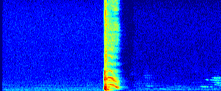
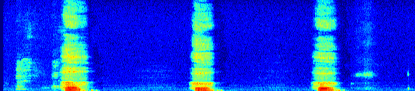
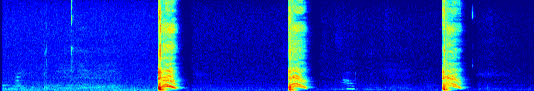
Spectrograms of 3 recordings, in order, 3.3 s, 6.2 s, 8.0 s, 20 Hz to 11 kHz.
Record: {"cough_length": "3.3 s", "cough_amplitude": 32768, "cough_signal_mean_std_ratio": 0.15, "exhalation_length": "6.2 s", "exhalation_amplitude": 26183, "exhalation_signal_mean_std_ratio": 0.28, "three_cough_length": "8.0 s", "three_cough_amplitude": 32768, "three_cough_signal_mean_std_ratio": 0.19, "survey_phase": "beta (2021-08-13 to 2022-03-07)", "age": "45-64", "gender": "Male", "wearing_mask": "No", "symptom_cough_any": true, "symptom_runny_or_blocked_nose": true, "smoker_status": "Never smoked", "respiratory_condition_asthma": false, "respiratory_condition_other": false, "recruitment_source": "Test and Trace", "submission_delay": "2 days", "covid_test_result": "Positive", "covid_test_method": "LFT"}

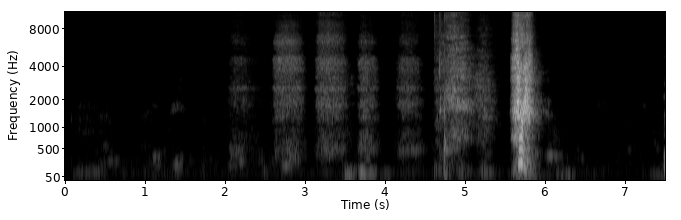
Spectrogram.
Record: {"exhalation_length": "7.5 s", "exhalation_amplitude": 27875, "exhalation_signal_mean_std_ratio": 0.19, "survey_phase": "beta (2021-08-13 to 2022-03-07)", "age": "45-64", "gender": "Female", "wearing_mask": "No", "symptom_none": true, "smoker_status": "Ex-smoker", "respiratory_condition_asthma": false, "respiratory_condition_other": false, "recruitment_source": "REACT", "submission_delay": "2 days", "covid_test_result": "Negative", "covid_test_method": "RT-qPCR"}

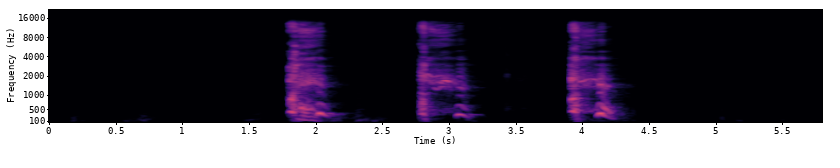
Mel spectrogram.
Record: {"three_cough_length": "5.8 s", "three_cough_amplitude": 27792, "three_cough_signal_mean_std_ratio": 0.3, "survey_phase": "beta (2021-08-13 to 2022-03-07)", "age": "18-44", "gender": "Female", "wearing_mask": "No", "symptom_runny_or_blocked_nose": true, "smoker_status": "Never smoked", "respiratory_condition_asthma": false, "respiratory_condition_other": false, "recruitment_source": "Test and Trace", "submission_delay": "1 day", "covid_test_result": "Positive", "covid_test_method": "LFT"}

